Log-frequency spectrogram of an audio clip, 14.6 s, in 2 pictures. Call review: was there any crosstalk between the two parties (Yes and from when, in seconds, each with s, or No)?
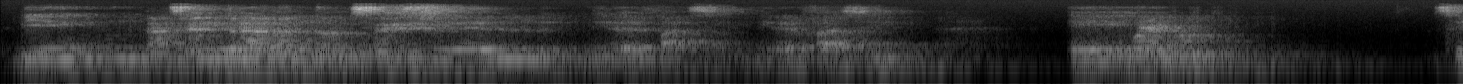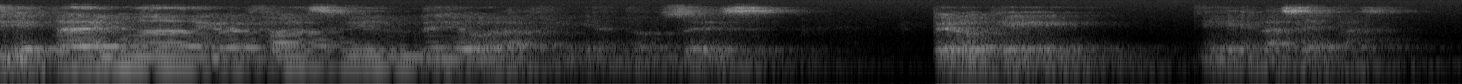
Yes, from 0.7 s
